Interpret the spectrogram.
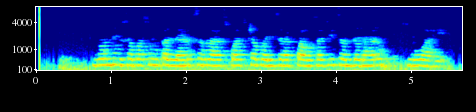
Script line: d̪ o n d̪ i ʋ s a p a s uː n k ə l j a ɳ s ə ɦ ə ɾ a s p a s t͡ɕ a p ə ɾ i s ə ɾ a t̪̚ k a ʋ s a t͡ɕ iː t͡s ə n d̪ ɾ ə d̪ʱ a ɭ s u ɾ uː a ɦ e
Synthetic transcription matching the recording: d̪ o n d̪ i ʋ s a p a s uː n k ə l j a ɳ s ə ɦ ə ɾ a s p a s t͡ɕ a p ə ɾ i s ə ɾ a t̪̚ p a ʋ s a t͡ɕ iː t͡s ə n d̪ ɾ ə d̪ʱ a ɾ s u ɾ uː a ɦ e

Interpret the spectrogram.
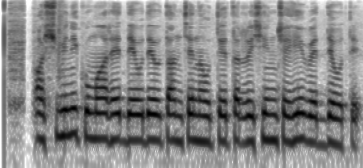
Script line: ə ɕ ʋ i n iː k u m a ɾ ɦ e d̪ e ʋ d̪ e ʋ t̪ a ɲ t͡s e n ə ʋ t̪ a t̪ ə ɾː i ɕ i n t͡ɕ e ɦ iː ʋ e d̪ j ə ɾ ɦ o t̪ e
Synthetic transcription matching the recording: ə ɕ ʋ i n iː k u m a ɾ ɦ e d̪ e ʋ d̪ e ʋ t̪ a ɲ t͡s e n ə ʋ t̪ e t̪ ə ɾː i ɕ i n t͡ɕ e ɦ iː ʋ e d̪ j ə ɦ o t̪ e

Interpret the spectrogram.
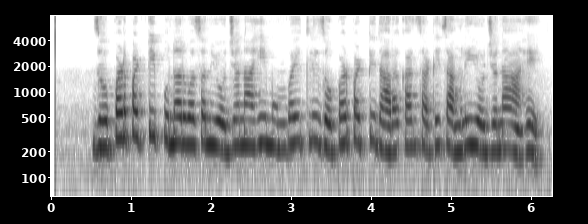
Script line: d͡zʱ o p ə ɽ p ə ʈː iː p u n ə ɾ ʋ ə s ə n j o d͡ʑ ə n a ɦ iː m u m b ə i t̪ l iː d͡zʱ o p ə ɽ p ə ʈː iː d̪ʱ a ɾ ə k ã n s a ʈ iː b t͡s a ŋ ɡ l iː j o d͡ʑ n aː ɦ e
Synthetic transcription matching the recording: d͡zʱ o p ə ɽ p ə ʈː iː p u n ə ɾ ʋ ə s ə n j o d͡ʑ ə n a ɦ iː m u m b ə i t̪ l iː d͡zʱ o p ə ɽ p ə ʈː iː d̪ʱ a ɾ ə k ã n s a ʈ iː t͡s a ŋ ɡ l iː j o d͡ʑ n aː ɦ e

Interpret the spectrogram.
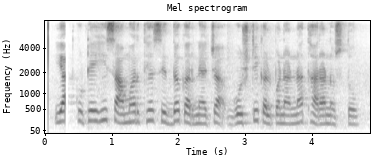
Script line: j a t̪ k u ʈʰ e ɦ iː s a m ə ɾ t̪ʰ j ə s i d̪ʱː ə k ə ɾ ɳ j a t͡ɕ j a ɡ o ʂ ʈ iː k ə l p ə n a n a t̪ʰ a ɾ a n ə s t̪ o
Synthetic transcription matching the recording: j a t̪ k u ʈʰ e ɦ iː s a m ə ɾ t̪ʰ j ə s i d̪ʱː ə k ə ɾ ɳ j a t͡ɕ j a ɡ o ʂ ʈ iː k ə l p ə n a nː a t̪ʰ a ɾ a n ə s t̪ o

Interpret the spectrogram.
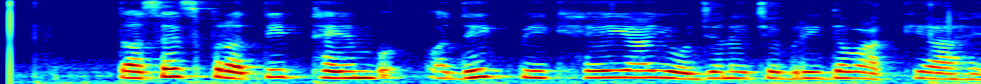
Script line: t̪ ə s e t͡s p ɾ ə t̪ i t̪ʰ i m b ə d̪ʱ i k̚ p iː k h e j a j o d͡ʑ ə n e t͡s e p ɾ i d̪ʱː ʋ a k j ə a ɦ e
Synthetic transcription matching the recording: t̪ ə s e t͡s p ɾ ə t̪ i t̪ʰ e m b ə d̪ʱ i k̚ p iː k h e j a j o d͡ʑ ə n e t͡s e b ɾ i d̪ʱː ʋ a k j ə a ɦ e

